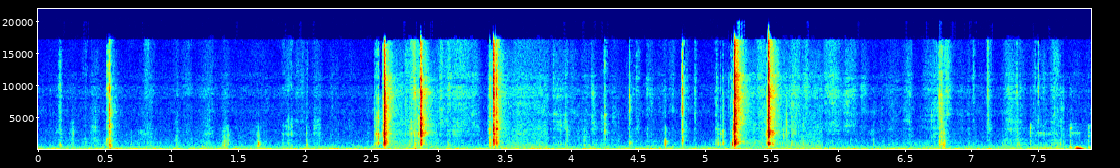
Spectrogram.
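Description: A handheld corner rounder punch trims card corners for an altered composition book, giving a few sharp, close clacks in pairs, with faint handling noises between them in a quiet room.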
